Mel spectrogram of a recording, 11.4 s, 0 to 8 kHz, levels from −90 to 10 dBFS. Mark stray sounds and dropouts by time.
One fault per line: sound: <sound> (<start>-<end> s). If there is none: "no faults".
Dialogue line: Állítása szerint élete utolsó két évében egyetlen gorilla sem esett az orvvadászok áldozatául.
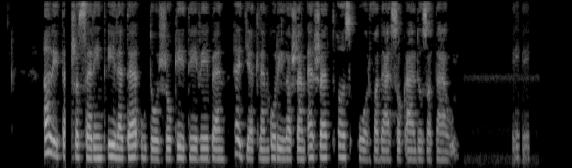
sound: dropout (1.3-1.4 s)
sound: laugh (10.2-10.6 s)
